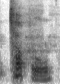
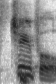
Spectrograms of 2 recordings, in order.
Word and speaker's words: tuple: Can everyone stop saying tuple? And it's not. It's tuple, like quadruple. Like, you sure it's not tuple like couple?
